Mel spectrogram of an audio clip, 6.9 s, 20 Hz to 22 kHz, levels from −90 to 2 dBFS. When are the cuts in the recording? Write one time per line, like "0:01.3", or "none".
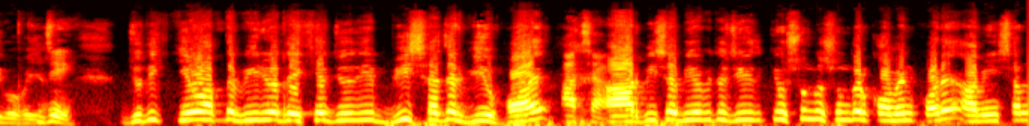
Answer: none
